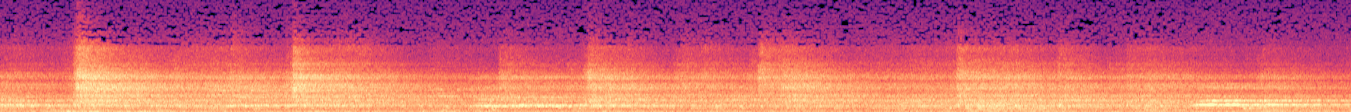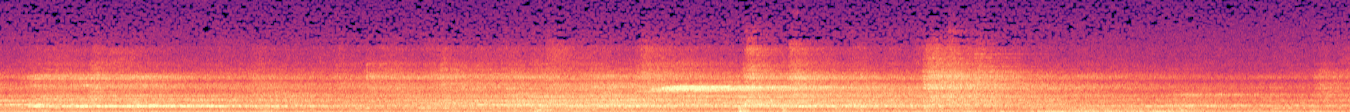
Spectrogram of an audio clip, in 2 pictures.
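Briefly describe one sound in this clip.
Skates scrape and hiss on ice in a large echoing hall.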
